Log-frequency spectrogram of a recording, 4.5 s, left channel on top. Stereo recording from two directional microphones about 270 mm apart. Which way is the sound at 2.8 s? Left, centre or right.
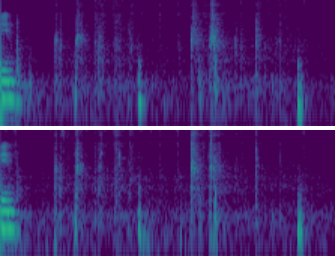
Right.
